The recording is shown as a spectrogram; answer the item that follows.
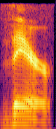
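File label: "their", US English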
